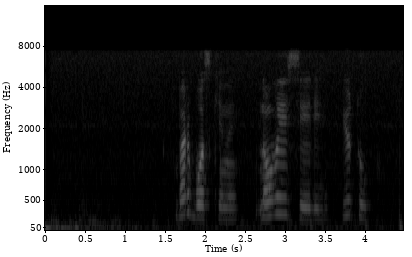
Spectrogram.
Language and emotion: Russian, neutral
